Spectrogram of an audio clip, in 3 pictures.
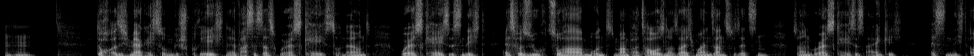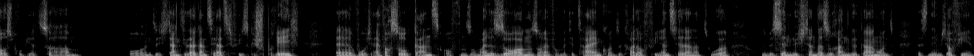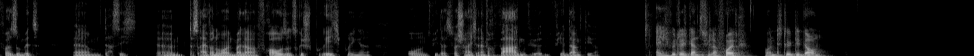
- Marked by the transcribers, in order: in English: "Worst Case"; in English: "Worst Case"; tapping; other background noise; in English: "Worst Case"; static
- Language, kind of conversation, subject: German, advice, Wie kann ich eine eigene Firma gründen und die finanziellen Risiken verantwortungsvoll tragen?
